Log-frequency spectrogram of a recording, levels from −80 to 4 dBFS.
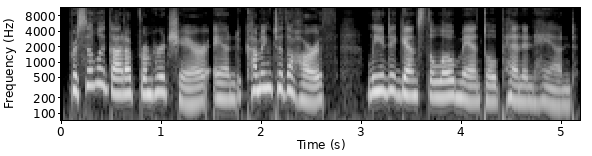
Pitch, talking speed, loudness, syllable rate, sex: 215 Hz, 220 wpm, -17 LUFS, 5.3 syllables/s, female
